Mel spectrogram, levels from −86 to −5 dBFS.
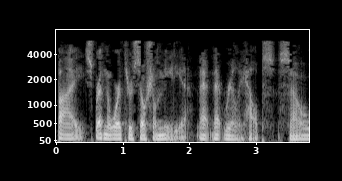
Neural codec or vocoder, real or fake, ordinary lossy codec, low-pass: none; real; MP3, 24 kbps; 7.2 kHz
